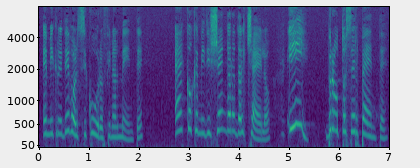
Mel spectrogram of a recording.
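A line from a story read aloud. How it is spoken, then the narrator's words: Desperate cry. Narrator (Italian): continuò il colombo con un grido disperato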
